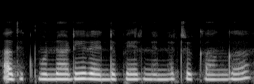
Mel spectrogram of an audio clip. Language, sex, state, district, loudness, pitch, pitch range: Tamil, female, Tamil Nadu, Nilgiris, -16 LUFS, 240 Hz, 235-245 Hz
